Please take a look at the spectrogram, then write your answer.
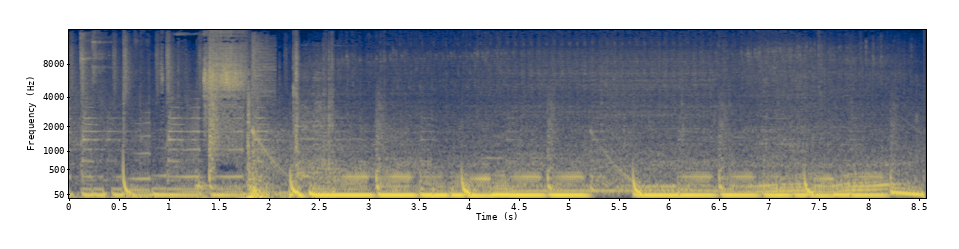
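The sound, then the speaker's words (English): A car engine runs loudly, its low rumble rising and falling in repeated revving surges over about eight seconds, with no voices. “Whose car's that?”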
